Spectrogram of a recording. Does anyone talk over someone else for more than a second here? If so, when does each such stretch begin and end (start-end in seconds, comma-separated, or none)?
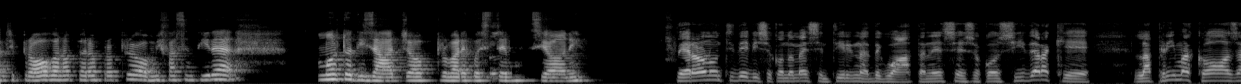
none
